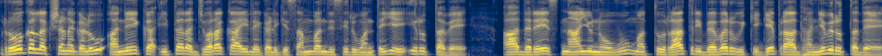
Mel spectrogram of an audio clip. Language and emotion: Kannada, neutral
